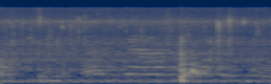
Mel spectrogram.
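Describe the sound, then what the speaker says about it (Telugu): Onion, cumin and garlic frying in a pan for keema: a steady soft sizzle and hiss throughout, with a brief stir or clatter near the end. "చూడండి, బాగా ఫ్రై అయిన ఆనియన్, జీలకర్ర, వెల్లుల్లి అన్నీ"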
